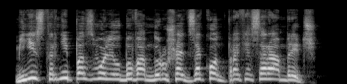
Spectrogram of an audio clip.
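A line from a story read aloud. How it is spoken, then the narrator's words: Shouting. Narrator (Russian): крикнула Гермиона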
